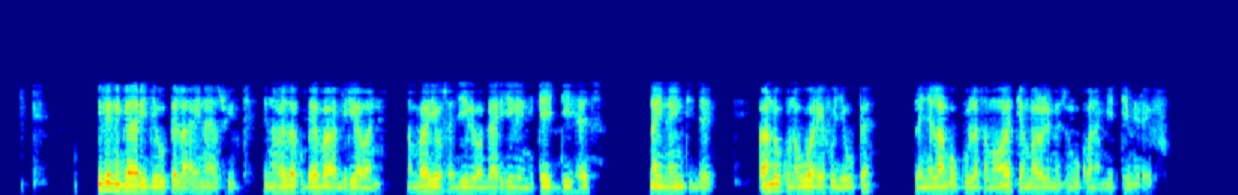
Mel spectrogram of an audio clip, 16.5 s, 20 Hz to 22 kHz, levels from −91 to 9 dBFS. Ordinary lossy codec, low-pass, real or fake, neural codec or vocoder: AAC, 16 kbps; 7.2 kHz; real; none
